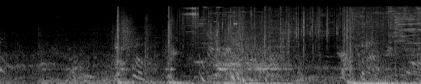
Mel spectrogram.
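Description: Ice crackles and shatters with a sharp burst.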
